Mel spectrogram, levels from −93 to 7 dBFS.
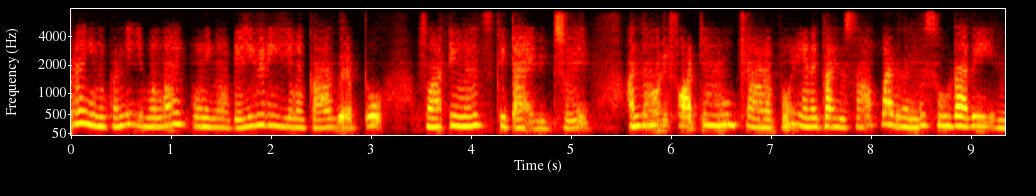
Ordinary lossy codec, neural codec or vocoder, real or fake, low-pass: Opus, 64 kbps; codec, 44.1 kHz, 0.9 kbps, DAC; fake; 7.2 kHz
